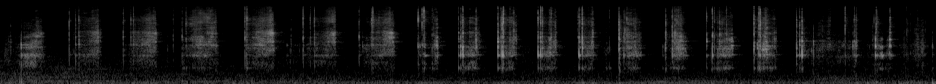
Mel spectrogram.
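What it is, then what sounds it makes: Plastic and metal stapler scratched with nails. Long acrylic nails scratch and tap along the top and sides of a handheld pink Swingline stapler, which has a hollow plastic shell and metal parts. The result is a quick series of bright, dry, raspy scratching bursts with little low end, each one cutting off without any ring.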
